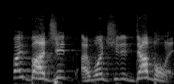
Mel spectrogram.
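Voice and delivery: high-pitched scream. Acting out a threat demanding the mayor double the budget: screaming. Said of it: "you don't have to scream".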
